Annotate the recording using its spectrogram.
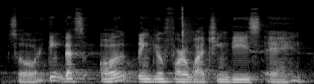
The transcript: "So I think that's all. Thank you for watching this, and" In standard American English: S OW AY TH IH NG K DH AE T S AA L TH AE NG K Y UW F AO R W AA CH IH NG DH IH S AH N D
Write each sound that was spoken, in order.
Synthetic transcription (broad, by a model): S OW AY T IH NG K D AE T S AA L T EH NG K Y UW F AO R W AA CH IH NG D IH S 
